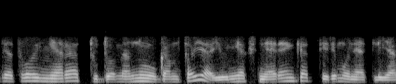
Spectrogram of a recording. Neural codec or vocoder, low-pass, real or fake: none; 5.4 kHz; real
